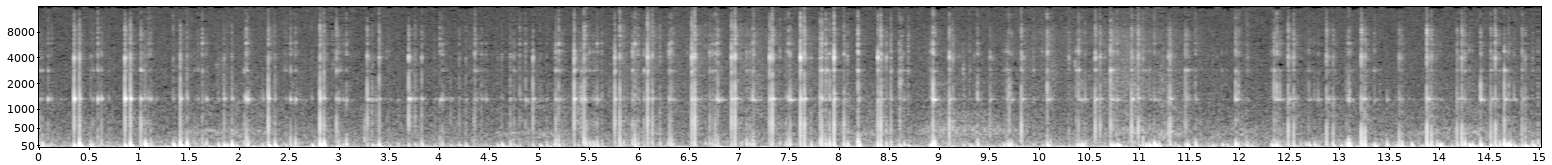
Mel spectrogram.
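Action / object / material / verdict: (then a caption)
tap / painted wooden rainstick tube / wood / none. Fingertips tap and scratch the painted surface of a painted wooden rainstick, a long hollow painted tube held at an angle. Rapid, dry, clicky taps and scratching run continuously over a low hollow thump, with a faint steady tone humming underneath.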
